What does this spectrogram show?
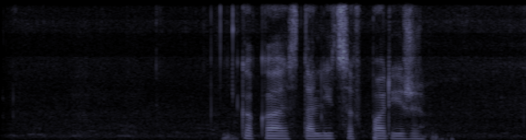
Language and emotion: Russian, neutral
